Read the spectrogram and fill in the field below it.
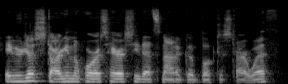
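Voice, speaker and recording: A man's voice: mid-range voice, fairly even intonation, quick pace, a bit bright. A laid-back young man co-hosting a podcast, with an ordinary mid-range voice. He chats easily and unhurriedly, recommending things to his friend. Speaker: podcast co-host. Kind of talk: casual chat.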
